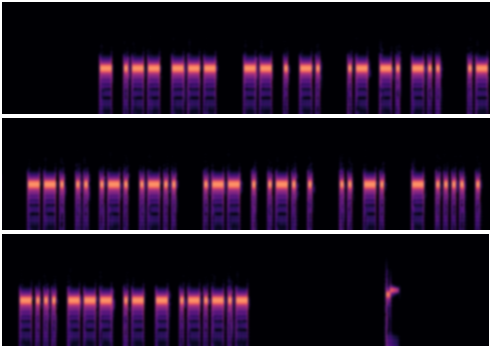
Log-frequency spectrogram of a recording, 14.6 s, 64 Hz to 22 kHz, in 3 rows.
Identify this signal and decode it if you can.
Morse code, heard as a keyed tone, about 30 wpm, 700 Hz. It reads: TWO MEN AND A GIRL WERE IN THE BOAT.
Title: Sentences from Top 1000 Words - Review Part 3 - 30wpm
